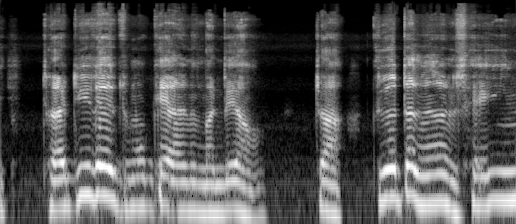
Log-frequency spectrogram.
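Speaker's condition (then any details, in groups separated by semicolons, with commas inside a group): Brain lesion disability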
